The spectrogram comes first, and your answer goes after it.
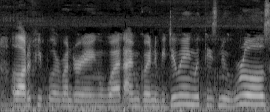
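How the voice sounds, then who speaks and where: Over music in the background, a woman with an American accent talks at a very fast pace and a fairly high pitch. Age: 20s. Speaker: vlogger and small business owner. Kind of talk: casual vlog talk to camera.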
